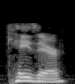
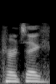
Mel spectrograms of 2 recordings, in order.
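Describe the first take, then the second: First: The name is said like 'Kayser', without 'r'. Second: The name is said like 'Kurtzeg', as spelled. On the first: The speaker calls it right. "but it's pronounced Kayser" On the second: The speaker calls it wrong. "It's spelled a Kurtzeg"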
